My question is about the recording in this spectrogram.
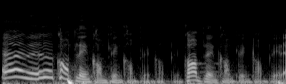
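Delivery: nagging imitation of a chronic complainer; hammed-up whining on repeat; mock complaining. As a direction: rattle it off like endless grumbling. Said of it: "they're stuck at complaining".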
